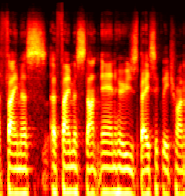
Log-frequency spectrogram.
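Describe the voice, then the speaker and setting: A man with an Australian accent, in a very clean recording with a silent background. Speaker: movie review podcast host. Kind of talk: casual chat.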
